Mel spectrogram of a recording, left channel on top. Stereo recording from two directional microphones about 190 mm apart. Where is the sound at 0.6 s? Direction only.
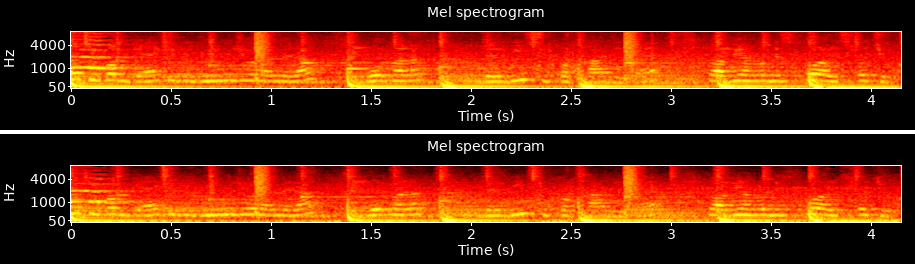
Centre (ahead or behind).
